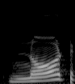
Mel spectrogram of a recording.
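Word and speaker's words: know: ओ डब्ल्यू यहां पे के जो है ना साइलेंट रहता है यहां पे के का उच्चारण नहीं होता है नो व्हाट टू डू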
